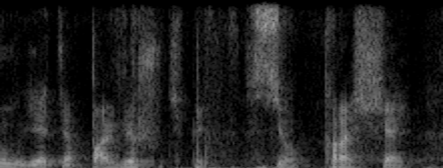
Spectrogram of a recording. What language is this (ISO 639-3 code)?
rus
